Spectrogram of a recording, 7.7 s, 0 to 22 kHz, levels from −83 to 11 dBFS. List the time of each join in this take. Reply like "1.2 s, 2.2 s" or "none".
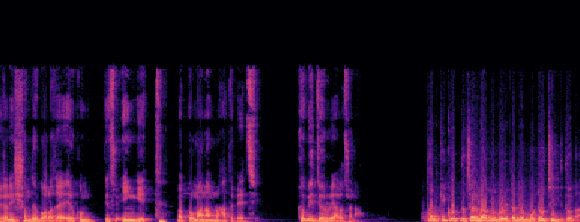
5.7 s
